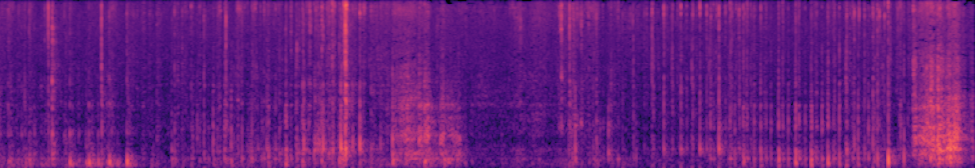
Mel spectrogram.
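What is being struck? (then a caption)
Corrugated cardboard box. Fingertips and nails tap and scratch the top and sides of a medium-sized, hollow, taped FedEx corrugated cardboard shipping box resting on a black surface. Dense, rapid, dry tapping and scratching patters on without pause, with a steady low hum underneath and a brighter scrape near the end.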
